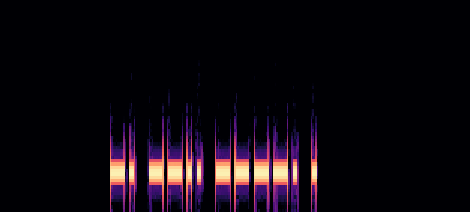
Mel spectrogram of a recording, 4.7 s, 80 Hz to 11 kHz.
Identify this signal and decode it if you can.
Morse code, heard as a keyed tone, about 25 wpm, 700 Hz. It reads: NZ9E
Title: USA Call Signs - 4 Characters - Repeated 3x - 25wpm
